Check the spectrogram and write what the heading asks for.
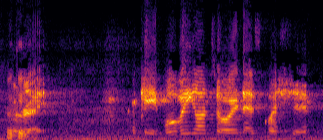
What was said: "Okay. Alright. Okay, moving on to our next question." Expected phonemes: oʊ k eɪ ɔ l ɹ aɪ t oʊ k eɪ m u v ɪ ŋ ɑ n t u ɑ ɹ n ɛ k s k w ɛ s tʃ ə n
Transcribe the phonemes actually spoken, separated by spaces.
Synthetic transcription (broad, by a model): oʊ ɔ ɹ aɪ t oʊ k eɪ m u v ɪ ŋ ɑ n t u ɑ ɹ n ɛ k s k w ɛ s tʃ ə n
